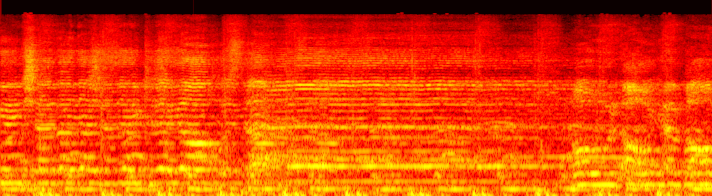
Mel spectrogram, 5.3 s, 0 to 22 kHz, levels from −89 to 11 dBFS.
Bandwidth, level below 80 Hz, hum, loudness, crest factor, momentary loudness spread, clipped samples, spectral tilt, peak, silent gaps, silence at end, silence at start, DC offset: 17 kHz; -26 dBFS; none; -14 LUFS; 14 dB; 5 LU; under 0.1%; -3.5 dB/octave; 0 dBFS; none; 0 s; 0 s; under 0.1%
